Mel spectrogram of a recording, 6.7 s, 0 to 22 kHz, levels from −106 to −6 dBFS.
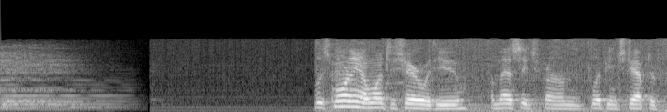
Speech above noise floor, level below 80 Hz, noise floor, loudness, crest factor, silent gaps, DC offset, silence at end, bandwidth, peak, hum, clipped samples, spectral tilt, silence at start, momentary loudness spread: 44 dB; -48 dBFS; -62 dBFS; -18 LUFS; 18 dB; none; under 0.1%; 0 s; 5.4 kHz; -2 dBFS; 60 Hz at -55 dBFS; under 0.1%; -8 dB/octave; 0 s; 20 LU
